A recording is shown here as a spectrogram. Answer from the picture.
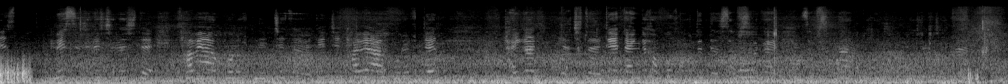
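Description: Steady low rumble of road and engine noise inside a car's cabin.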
